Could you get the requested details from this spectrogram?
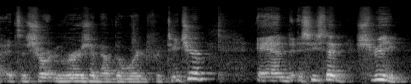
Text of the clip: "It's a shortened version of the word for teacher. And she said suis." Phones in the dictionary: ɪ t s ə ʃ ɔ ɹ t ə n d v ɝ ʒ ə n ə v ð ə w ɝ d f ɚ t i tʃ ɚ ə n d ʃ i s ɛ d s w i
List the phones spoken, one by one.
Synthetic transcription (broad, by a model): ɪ t s ə ʃ ɔ ɹ t n v ɝ ʒ ə n ə v ð ə w ɝ d f ɚ t i tʃ ɚ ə n ʃ i s ɛ d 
